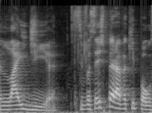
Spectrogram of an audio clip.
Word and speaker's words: Ligeia: Allan Poe dia sim a pronúncia correta desse conto em inglês no original é laidia mas como escreve dessa forma parecendo Lígia vamos falar de Lígia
